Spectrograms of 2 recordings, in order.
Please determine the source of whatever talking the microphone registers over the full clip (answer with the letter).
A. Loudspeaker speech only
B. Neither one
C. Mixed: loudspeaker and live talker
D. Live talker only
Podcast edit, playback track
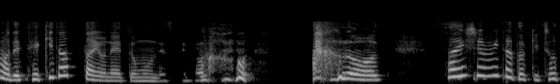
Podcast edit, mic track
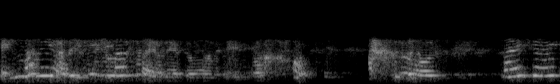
C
